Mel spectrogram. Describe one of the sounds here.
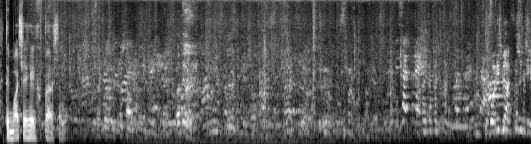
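A foil blanket crinkles and rustles.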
